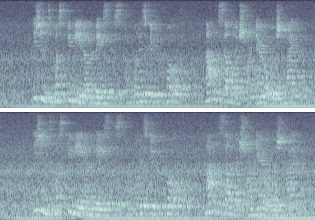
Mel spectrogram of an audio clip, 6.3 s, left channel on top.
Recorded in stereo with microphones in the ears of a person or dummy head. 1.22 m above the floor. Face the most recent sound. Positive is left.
turn(degrees=25)  # may be behind; listen again after turning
